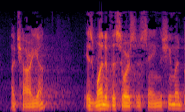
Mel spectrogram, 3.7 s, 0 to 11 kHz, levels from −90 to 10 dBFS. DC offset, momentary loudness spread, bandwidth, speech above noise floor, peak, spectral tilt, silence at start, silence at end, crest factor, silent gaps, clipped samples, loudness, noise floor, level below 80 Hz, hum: under 0.1%; 10 LU; 8 kHz; 33 dB; 0 dBFS; -6 dB/octave; 0.2 s; 0 s; 18 dB; none; under 0.1%; -17 LUFS; -49 dBFS; -52 dBFS; none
